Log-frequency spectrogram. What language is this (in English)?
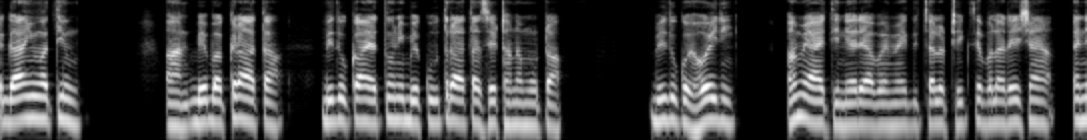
Wadiyara Koli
